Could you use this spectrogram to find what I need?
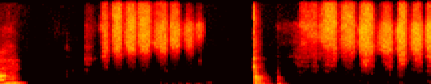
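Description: A hand rubs quickly back and forth across a wooden surface.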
